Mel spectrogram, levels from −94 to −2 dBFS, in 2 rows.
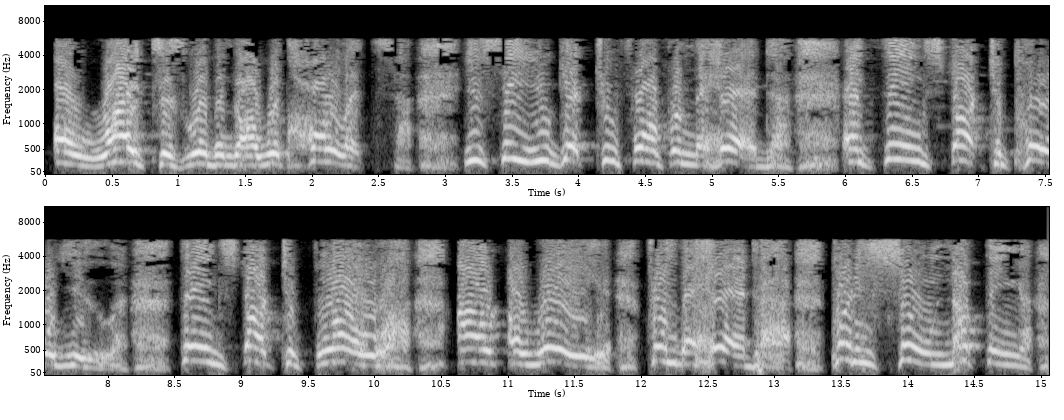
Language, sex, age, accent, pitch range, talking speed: English, male, 60-79, American, 235-310 Hz, 125 wpm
